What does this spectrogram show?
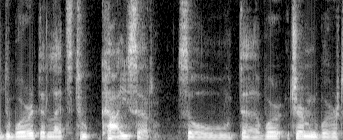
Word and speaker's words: Caesar: And yes, it's Kaiser and not Cesare or something like that because the pronunciation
